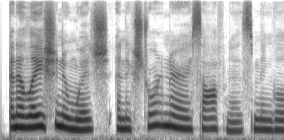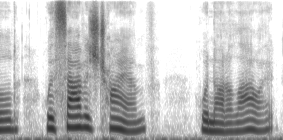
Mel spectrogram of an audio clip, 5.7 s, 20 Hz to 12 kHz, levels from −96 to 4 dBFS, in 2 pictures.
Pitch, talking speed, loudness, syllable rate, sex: 210 Hz, 160 wpm, -18 LUFS, 5.5 syllables/s, female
